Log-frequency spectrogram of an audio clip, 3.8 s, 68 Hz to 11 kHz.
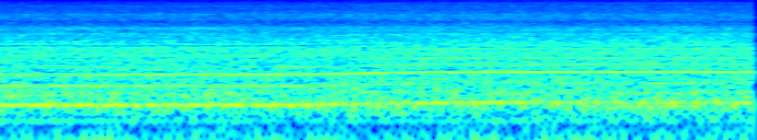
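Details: Roborock S6 robot vacuum running with a constant motor drone and a steady abnormal buzzing hum over it throughout, recorded with the phone on the device.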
